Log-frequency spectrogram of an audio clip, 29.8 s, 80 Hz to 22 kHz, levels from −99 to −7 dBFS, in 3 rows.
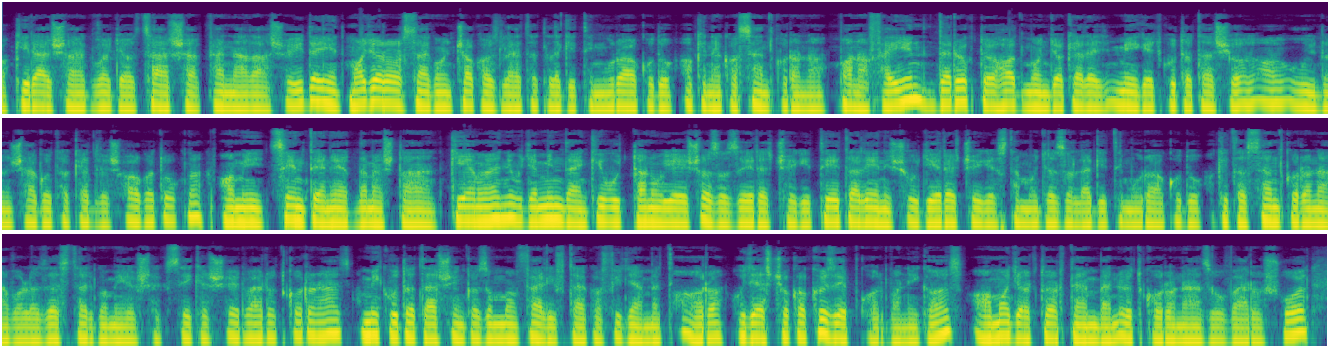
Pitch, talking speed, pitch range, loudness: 115 Hz, 175 wpm, 110-125 Hz, -15 LUFS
